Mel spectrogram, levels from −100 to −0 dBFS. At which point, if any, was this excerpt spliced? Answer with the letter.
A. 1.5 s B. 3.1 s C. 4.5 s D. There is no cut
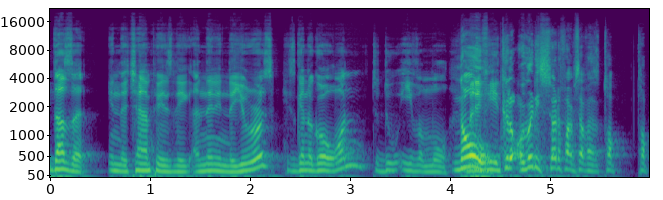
C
